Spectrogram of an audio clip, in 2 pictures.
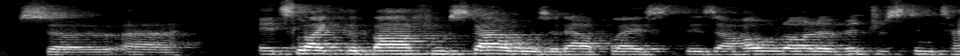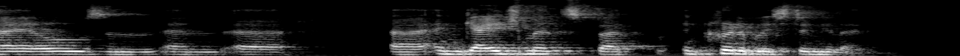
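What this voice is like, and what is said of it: New Zealand accent. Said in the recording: “where is that uh, accent from? Is that Australia, South Africa? ... it's New Zealand. ... very much a Kiwi.”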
